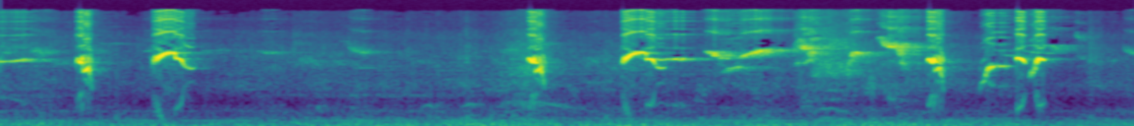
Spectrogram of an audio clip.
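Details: Oriental magpie-robin, kept cage bird in voice training for singing contests: scattered bright whistles and snappy slurred notes, some paired, with gaps of about a second and a faint constant background hum.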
